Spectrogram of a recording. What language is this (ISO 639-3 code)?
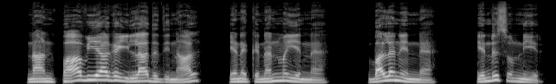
tam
